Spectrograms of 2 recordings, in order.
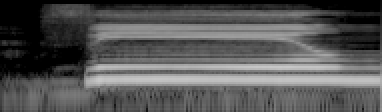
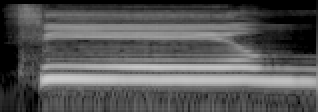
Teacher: Tepi lidah menyentuh gigi geraham atas. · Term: istitalah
